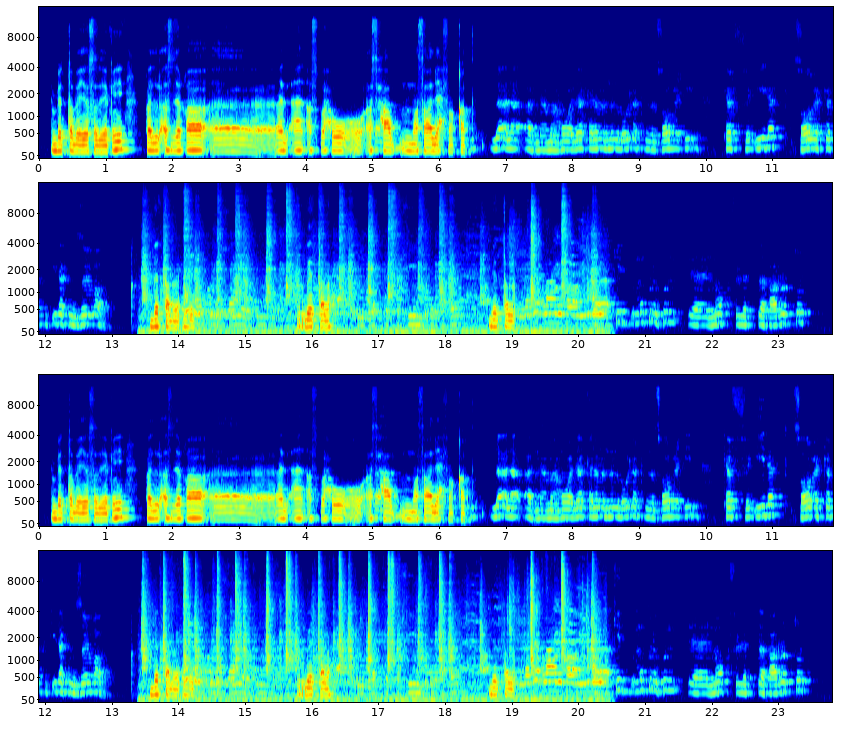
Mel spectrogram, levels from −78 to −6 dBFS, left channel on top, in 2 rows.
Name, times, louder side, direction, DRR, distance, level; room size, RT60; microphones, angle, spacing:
voice 1, 0.2-6.5 13.6-14.3 15.8-16.4 18.7-19.1, left 2 dB, 30° left, 0.7 m, -27 dB
voice 2, 5.0-5.3 6.5-10.0 10.3-12.9 13.9-15.8 16.3-16.4 16.7-18.4 20.2-23.4, right 1 dB, 40° right, 3.6 m, -42 dB
sound 1, 13.4-20.4, right 4 dB, 60° right, 1.9 m, -34 dB
20.5 x 7.3 x 3.7 m
head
